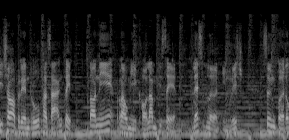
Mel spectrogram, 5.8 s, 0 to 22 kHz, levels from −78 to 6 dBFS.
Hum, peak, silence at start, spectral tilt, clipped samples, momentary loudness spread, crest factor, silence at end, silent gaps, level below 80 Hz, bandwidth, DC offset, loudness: none; -10 dBFS; 0 s; -4.5 dB/octave; under 0.1%; 7 LU; 18 dB; 0 s; none; -46 dBFS; 15.5 kHz; under 0.1%; -28 LUFS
